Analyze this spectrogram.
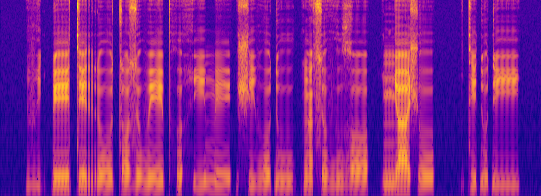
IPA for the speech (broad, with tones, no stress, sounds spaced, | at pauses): v i˨ k͡p eː˦ t e˦ r oː˨ t ɔ˨ z ʊ˨ β eː˨ pʰ ʊ˦ h iː˨ m e˨ | ʃ i˨ β o˨ ɗ uː˨ kʷ ã˦ s ʊ˦˨ v u˦ ɣ ɔ˦ | ɲ aː˦ ʃ o˨ | t i˨ ɗ u˦˨ ɗ iː˦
